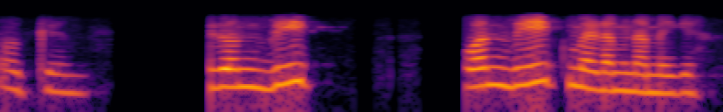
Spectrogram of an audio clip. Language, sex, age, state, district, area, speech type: Kannada, female, 18-30, Karnataka, Bellary, urban, conversation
